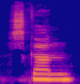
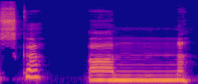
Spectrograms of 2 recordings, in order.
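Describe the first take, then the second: First: Skun run together in one syllable; blended word. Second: Sk, then un with a held n; short vowel sound. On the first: Teacher finishing the sounded-out word, blended skun. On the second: Teacher sounding out a closed syllable, Sk and un apart. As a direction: split Sk from short-u un. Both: Shown as a demonstration. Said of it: "Vowel's gonna say short sound".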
